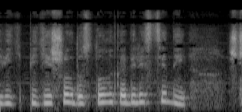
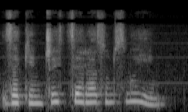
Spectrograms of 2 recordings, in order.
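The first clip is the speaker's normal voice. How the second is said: usual speaking voice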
